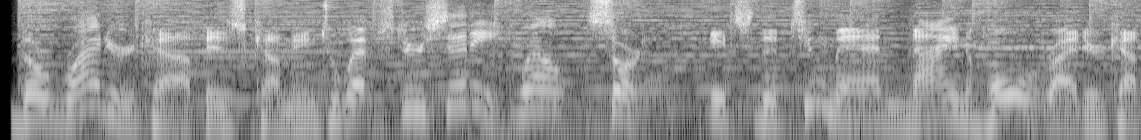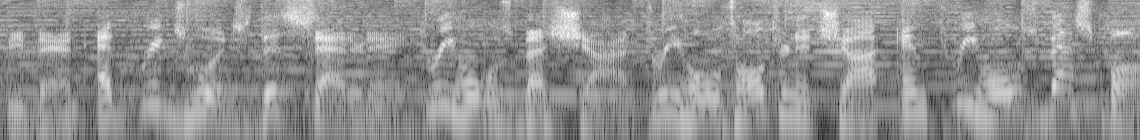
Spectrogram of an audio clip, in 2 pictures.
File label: Radio spot male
